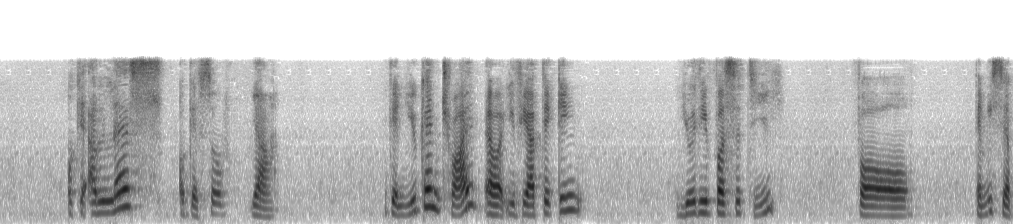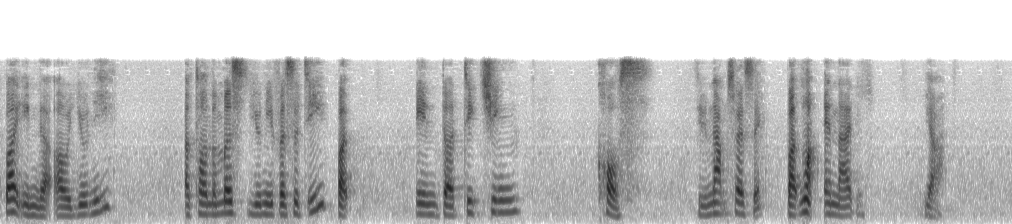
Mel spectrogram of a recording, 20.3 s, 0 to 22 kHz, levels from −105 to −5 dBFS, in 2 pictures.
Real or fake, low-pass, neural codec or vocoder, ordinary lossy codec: fake; 7.2 kHz; codec, 16 kHz, 1.1 kbps, Voila-Tokenizer; Opus, 64 kbps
